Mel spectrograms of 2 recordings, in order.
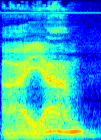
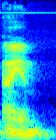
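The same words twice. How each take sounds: First: It is said as two separate full words. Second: It is said as one short contracted syllable. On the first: "When you said I am" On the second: "the contraction will be"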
